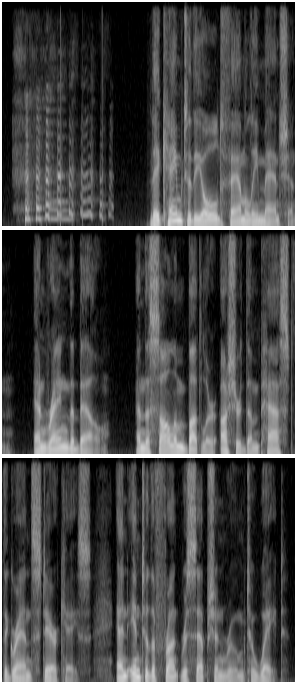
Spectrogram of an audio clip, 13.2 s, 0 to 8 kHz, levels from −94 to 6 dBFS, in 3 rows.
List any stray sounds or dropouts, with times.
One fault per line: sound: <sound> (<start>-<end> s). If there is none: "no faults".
sound: laugh (0.1-1.7 s)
